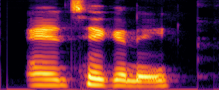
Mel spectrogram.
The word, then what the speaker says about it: Antigone: I said it right, but I think I looked at it, and I was like, is this Antigone?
